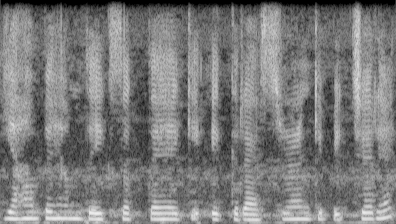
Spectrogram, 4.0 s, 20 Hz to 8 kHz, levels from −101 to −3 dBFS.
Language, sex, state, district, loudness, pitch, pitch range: Hindi, female, Gujarat, Gandhinagar, -17 LUFS, 215 Hz, 205-230 Hz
